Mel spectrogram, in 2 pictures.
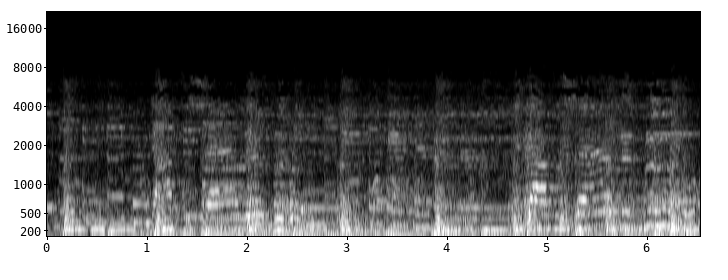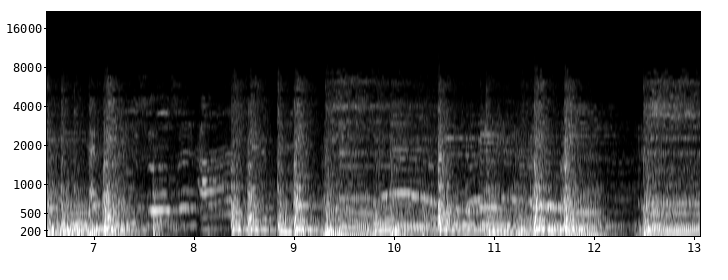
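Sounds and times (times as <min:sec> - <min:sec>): blues band playing: 0:00.0 - 0:13.0.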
